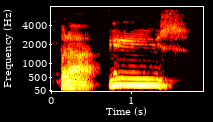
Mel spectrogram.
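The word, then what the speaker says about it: πραΰς: Pra us pra la primera sílaba is segunda sílaba pra us.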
